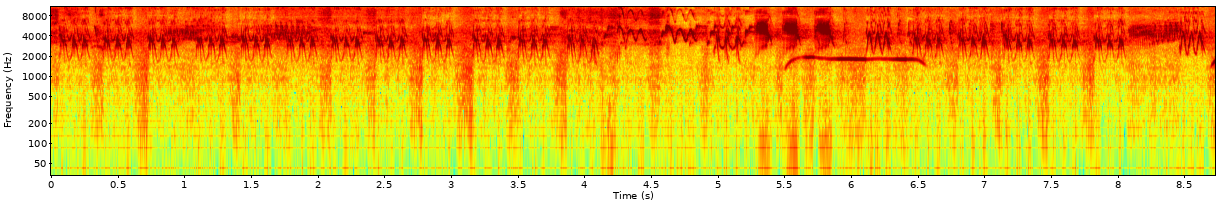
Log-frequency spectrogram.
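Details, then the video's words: Asian pied starling, a native Javan bird, singing imitations of caladi and kapas tembak calls: dense, rapid high chirps and trills repeated about three times per second, with one long flat whistle midway. "Burung Jalak Suren Full Suara Kapas TembaK"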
